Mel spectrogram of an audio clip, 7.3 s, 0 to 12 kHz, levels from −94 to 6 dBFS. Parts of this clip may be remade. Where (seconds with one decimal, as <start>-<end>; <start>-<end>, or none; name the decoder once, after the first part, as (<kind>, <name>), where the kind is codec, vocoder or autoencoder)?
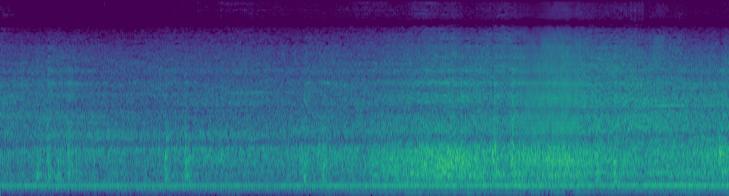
5.2-5.8 (vocoder, Vocos)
